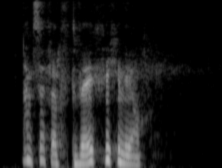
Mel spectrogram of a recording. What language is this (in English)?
Kabyle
